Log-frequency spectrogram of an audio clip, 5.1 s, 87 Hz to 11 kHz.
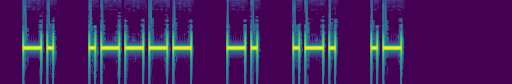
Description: Morse code, heard as a keyed tone, about 20 wpm, spaced as for 15 wpm, 700 Hz. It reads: N1NRA
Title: 082 Lesson 14g - Number 2 - Call Signs 20wpm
